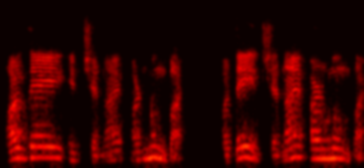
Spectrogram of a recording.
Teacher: Okay, I'm going for rising tone here.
